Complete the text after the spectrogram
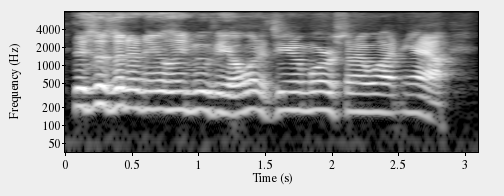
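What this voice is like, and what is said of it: Impression of whiny internet fans. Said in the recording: “your impression of douchey internet people ... I think it's a really good impression ... That was pretty spot on”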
